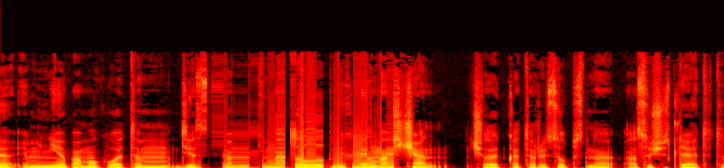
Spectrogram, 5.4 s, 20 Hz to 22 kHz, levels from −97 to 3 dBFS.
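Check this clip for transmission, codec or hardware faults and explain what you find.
One fault is present. Robotic sound from repeated short buffers runs from 1.48 to 2.99 s of the speech. Audio likely arrived too slowly, so the playback kept looping a short chunk, roughly 10.7 ms, in place of most of the missing material. That loop imposes a fixed 93.8 Hz buzz, turning the speech metallic and mechanical while its rough contour survives.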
